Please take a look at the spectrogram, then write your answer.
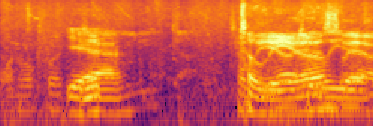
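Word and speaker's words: Taliyah: Talia. Okay, so Talia and Neela, they kind of rhyme. It's like a slant rhyme, sort of.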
